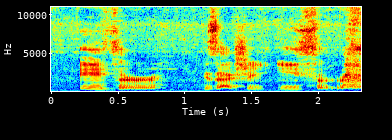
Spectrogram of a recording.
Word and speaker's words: Aether: And then we learned that Canon in Diablo I despite it being spelled AE T H E R, it's actually pronounced Ether, uh thanks to Mh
